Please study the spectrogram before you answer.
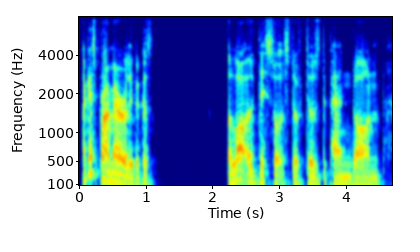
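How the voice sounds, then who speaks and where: A man in a casual podcast discussion as a host, speaking a little haltingly and repeating words as he goes. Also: mid-range voice, animated, pushed and bright.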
